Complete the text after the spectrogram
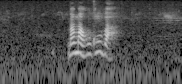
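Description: A young woman answers briefly in a flat voice, close by.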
